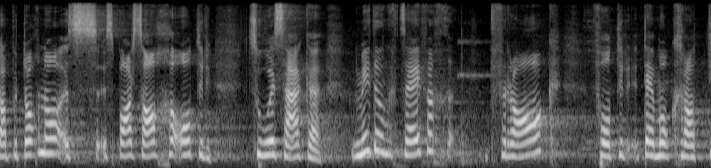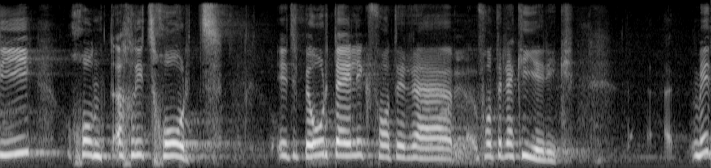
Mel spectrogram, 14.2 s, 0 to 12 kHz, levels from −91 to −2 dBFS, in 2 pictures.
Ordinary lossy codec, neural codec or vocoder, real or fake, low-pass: none; none; real; 10.8 kHz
